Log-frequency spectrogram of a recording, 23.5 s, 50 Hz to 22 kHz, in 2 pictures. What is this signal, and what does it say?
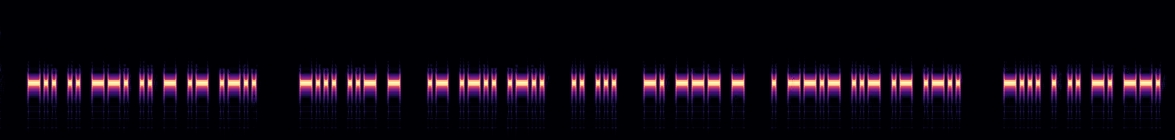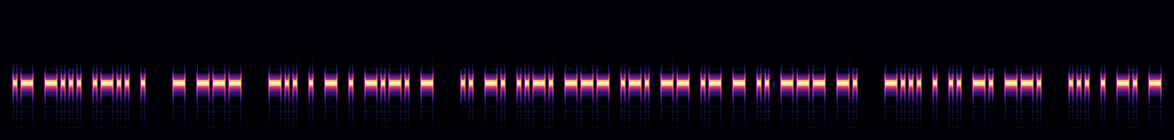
Morse code, heard as a keyed tone, about 30 wpm, 600 Hz. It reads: DIGITAL BUT ALL IS NOT EQUAL BEING ABLE TO DETECT INFORMATION BEING SENT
